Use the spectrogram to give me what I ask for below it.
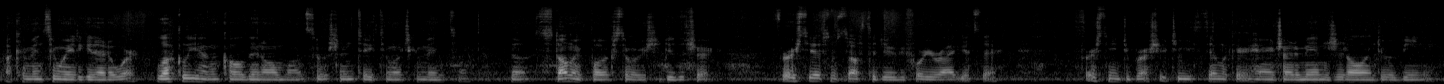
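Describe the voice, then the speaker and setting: A young man narrating a spoken-word piece in second person, calm, steady and matter-of-fact. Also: mid-range voice, quick pace, creaky, noisy background.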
